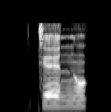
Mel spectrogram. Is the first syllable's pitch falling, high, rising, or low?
high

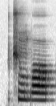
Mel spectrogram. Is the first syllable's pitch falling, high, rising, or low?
low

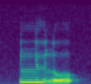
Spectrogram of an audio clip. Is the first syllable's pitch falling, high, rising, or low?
falling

